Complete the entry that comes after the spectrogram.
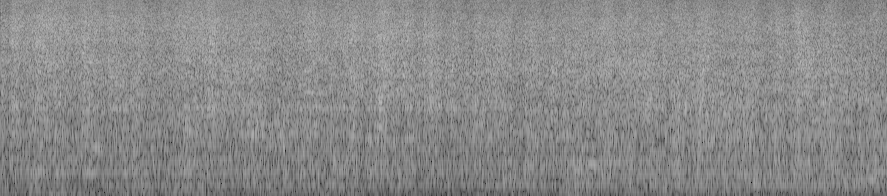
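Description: Steady running noise of a train carriage in motion, heard from on board.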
